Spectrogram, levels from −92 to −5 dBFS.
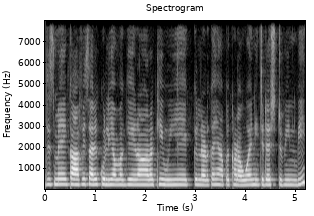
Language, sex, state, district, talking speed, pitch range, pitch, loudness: Hindi, female, Bihar, Gopalganj, 220 wpm, 235-245 Hz, 240 Hz, -18 LUFS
